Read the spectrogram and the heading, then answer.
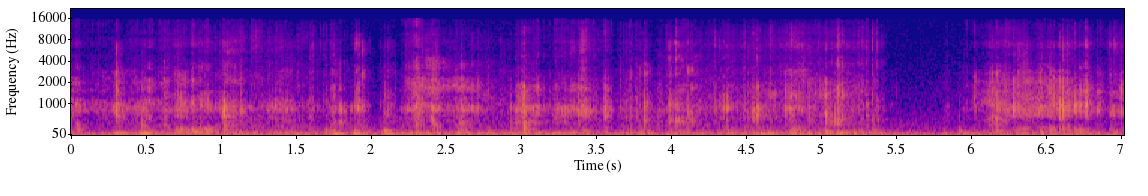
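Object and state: Embroidered fabric bag being scratched.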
